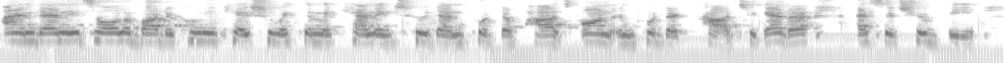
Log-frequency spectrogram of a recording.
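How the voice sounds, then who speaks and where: Against noticeable background noise, a woman talks at a fairly quick pace with fairly high pitch, ordinary pitch variation and very even loudness. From Germany. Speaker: race engineer. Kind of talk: interview. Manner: hesitant, many fillers.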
